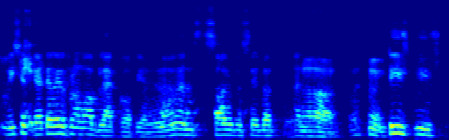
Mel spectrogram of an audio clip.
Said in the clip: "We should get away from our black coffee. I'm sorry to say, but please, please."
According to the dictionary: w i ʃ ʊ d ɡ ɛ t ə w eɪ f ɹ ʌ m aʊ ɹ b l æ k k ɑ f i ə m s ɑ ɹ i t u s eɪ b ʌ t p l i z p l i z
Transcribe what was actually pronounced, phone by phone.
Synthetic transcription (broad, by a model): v i ʃ ʊ d ɡ ɛ t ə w eɪ f ɹ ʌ m aʊ ɹ b l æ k k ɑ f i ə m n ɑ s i t u s eɪ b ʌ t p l i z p l i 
